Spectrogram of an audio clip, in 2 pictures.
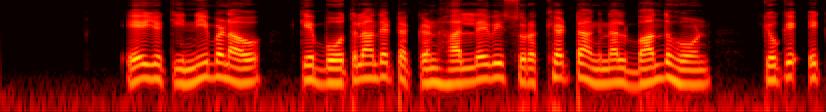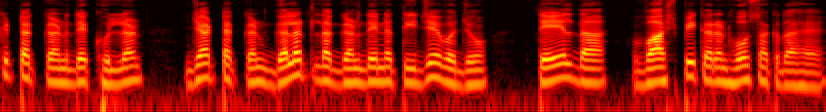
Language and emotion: Punjabi, neutral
